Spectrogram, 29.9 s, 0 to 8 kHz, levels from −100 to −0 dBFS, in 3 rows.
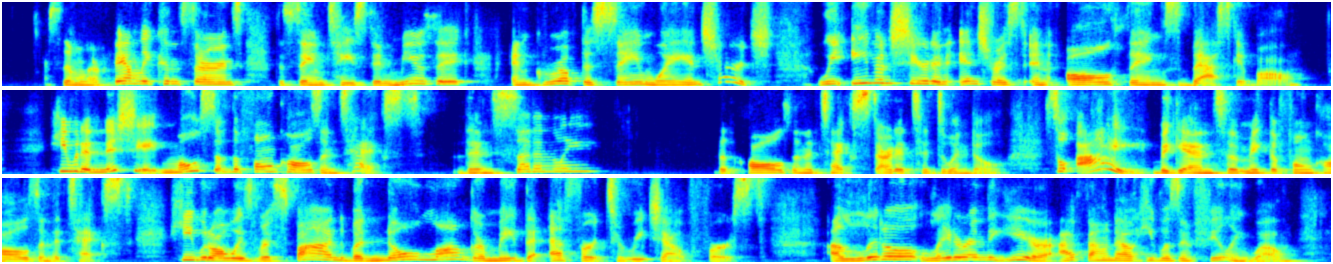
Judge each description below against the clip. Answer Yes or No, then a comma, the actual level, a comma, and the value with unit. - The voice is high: Yes, high, 195 Hz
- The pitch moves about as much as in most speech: No, wide, 6.5 semitones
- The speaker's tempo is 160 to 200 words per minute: Yes, average, 165 wpm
